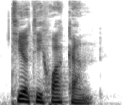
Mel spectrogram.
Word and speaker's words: Teotihuacan: There's also this other great example of, I'll get this right, Teotihuacan, which is...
